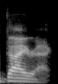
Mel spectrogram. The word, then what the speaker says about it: Dirac: Dirac. Sorry, Dirac. Yeah. Dirac. All right, let's start again, and we'll use Dirac.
